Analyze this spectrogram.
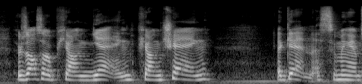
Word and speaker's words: Pyeongchang: So that is Pyeongchang, C-H, Chang. There's also Pyongyang, Pyeongchang, again, assuming I'm saying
